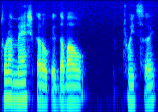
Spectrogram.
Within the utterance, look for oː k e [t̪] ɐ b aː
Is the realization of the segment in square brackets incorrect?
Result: yes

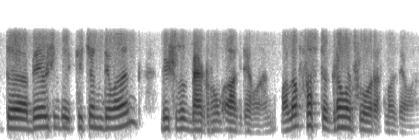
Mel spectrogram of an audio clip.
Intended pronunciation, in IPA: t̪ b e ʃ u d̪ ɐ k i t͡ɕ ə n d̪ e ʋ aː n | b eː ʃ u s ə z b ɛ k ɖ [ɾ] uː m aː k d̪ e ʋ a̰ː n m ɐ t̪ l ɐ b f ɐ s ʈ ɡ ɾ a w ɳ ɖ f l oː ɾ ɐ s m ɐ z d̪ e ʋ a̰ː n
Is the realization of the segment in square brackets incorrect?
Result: no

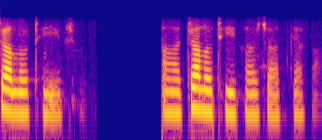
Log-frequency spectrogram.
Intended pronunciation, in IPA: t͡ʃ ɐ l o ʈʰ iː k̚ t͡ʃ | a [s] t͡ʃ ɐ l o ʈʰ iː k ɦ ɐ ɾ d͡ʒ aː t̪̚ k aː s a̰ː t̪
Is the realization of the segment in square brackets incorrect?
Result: yes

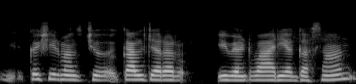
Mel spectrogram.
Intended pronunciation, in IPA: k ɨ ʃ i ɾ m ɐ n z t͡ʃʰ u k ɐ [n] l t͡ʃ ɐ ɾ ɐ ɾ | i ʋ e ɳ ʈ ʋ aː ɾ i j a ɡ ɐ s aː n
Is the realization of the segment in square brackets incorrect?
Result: yes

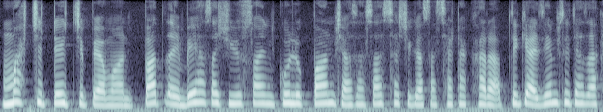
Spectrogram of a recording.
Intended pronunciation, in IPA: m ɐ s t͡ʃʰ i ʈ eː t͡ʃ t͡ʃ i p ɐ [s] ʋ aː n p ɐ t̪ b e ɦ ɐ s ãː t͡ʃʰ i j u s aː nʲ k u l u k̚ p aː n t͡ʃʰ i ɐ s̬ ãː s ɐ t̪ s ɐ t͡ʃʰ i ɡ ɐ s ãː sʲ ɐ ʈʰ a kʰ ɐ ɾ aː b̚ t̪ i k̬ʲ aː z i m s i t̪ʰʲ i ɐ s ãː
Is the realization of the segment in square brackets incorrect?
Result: yes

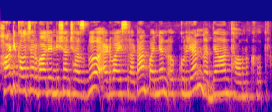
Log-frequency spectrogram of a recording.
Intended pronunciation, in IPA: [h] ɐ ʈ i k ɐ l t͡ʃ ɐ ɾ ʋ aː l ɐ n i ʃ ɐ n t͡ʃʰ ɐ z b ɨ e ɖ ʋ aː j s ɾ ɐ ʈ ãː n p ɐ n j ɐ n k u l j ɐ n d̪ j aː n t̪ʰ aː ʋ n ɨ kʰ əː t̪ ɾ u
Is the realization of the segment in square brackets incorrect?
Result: no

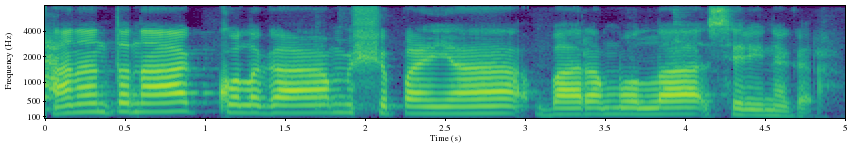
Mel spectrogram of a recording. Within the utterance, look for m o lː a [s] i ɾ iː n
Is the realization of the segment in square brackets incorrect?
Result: no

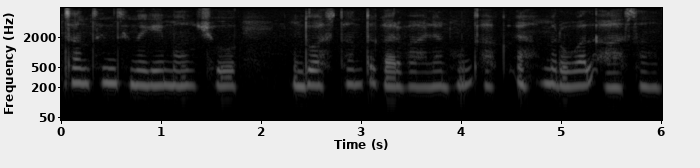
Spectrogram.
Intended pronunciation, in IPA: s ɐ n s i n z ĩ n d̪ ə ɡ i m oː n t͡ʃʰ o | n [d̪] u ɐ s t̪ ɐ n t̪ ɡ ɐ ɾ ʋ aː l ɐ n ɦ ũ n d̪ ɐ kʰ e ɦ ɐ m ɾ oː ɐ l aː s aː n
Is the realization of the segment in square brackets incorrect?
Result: no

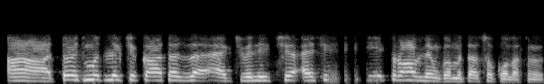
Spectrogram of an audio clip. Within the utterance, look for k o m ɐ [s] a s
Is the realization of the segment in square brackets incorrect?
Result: yes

